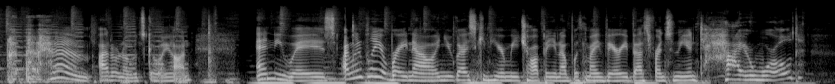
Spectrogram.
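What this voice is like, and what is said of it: Hoarse, fading voice. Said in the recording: “I'm also slowly losing my voice as I'm talking.”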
